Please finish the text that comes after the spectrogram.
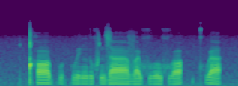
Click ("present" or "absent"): present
